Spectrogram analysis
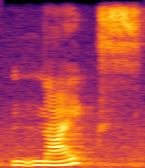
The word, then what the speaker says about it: Nyx: domain of the Greek goddess nights NYX is how it's spelled she she shows you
